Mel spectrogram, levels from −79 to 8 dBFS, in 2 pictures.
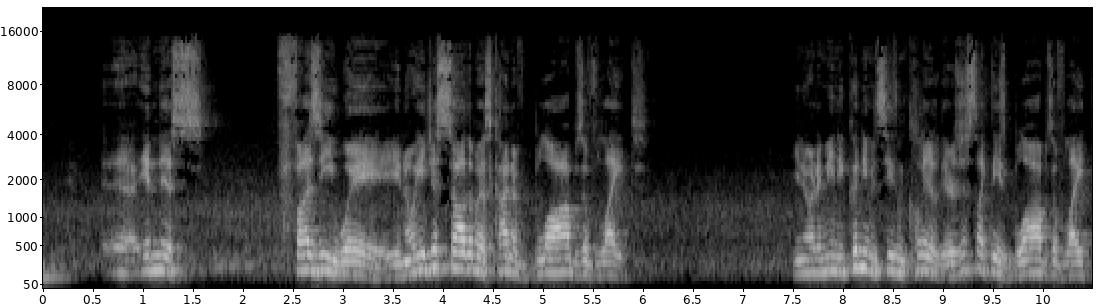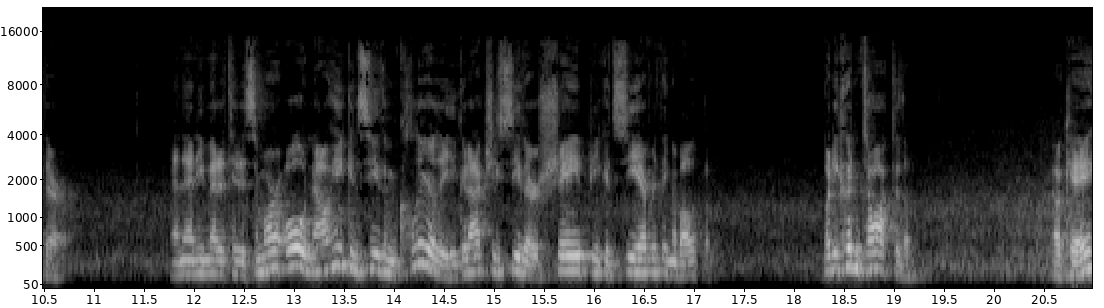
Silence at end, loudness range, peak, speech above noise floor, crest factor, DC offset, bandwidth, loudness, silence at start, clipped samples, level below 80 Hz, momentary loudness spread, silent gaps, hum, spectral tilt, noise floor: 0 s; 6 LU; -2 dBFS; 32 dB; 20 dB; under 0.1%; 15.5 kHz; -22 LUFS; 0 s; under 0.1%; -74 dBFS; 13 LU; none; none; -4.5 dB/octave; -53 dBFS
